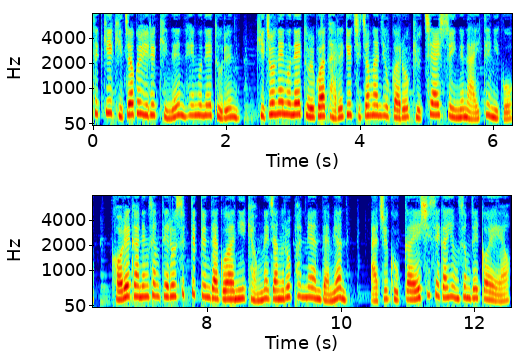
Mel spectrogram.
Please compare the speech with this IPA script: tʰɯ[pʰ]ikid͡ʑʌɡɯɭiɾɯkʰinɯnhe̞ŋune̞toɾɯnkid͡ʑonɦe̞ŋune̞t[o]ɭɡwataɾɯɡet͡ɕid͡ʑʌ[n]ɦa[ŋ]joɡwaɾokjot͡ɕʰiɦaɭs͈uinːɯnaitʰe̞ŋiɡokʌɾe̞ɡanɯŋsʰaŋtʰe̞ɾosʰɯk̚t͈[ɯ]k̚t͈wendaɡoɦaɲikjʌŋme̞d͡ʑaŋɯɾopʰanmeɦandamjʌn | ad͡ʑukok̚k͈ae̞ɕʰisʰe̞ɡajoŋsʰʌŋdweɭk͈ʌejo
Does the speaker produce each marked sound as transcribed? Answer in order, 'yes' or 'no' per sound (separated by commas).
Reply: no, yes, no, no, yes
